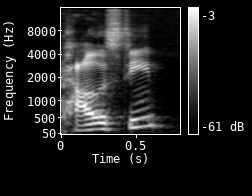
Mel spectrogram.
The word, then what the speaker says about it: Palestine: federal context, but if I was a resident of that area, if I was a resident of East, how do you say it? Palestine? Palestine. Mm-hmm.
